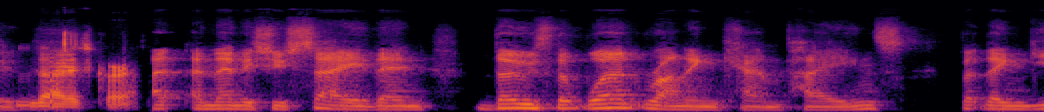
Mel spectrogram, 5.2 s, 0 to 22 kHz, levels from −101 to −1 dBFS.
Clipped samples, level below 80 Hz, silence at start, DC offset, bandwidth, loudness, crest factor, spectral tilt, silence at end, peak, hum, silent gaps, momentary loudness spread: under 0.1%; -76 dBFS; 0 s; under 0.1%; 16 kHz; -34 LUFS; 24 dB; -3.5 dB/octave; 0 s; -10 dBFS; none; 4.74-4.80 s; 10 LU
